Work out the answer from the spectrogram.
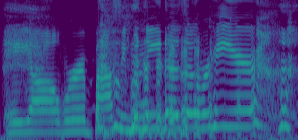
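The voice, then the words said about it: Put-on Southern accent. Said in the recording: “doing Southern accents”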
